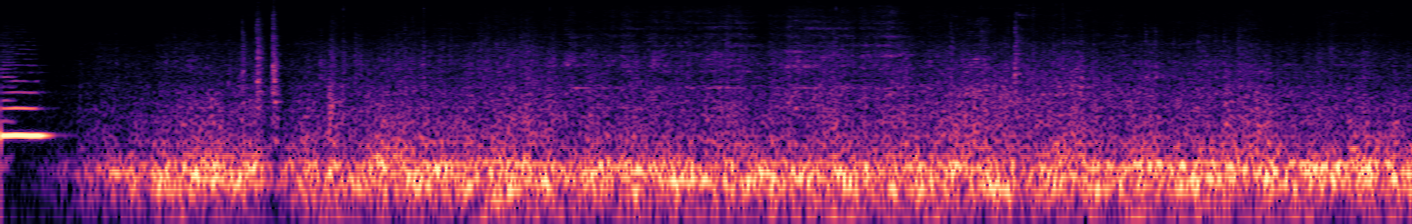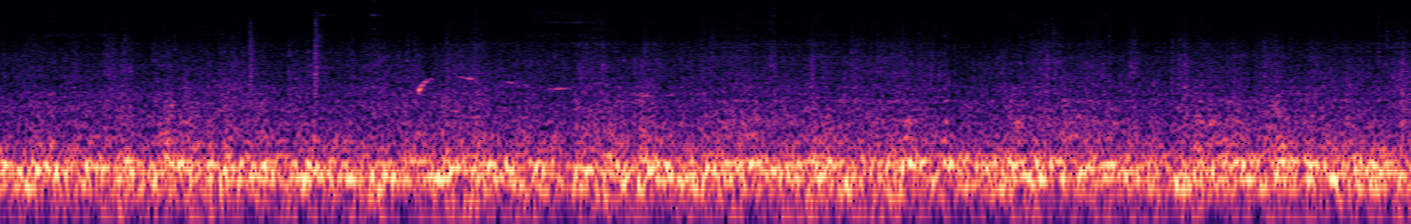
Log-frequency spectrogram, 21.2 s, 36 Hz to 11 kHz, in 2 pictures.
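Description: A short, loud horn blast from a DR class 771/772 'Ferkeltaxe' diesel railbus, then the railbus running along the track: a steady low drone of engine and wheels on the rails, with occasional clicks.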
